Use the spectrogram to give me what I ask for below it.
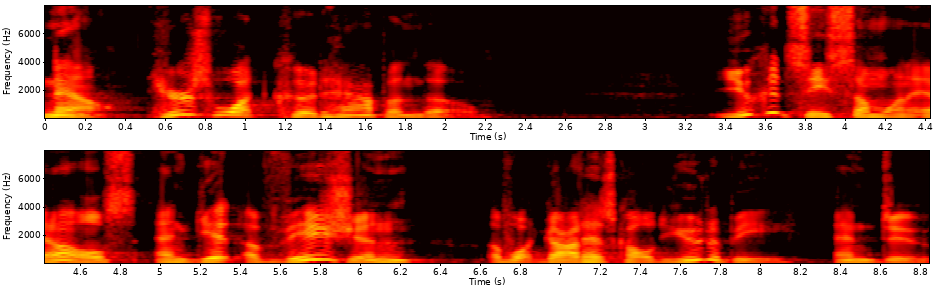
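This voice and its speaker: At a fairly slow pace, a man with a high pitch makes very wide pitch swings in a very clean recording with a silent background. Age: 70s. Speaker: pastor. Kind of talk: sermon. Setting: church. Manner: halting.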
